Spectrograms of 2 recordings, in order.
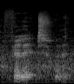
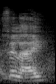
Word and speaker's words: fillet: But, We'll activate fillet with a T, not an A. Filet.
